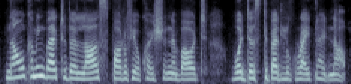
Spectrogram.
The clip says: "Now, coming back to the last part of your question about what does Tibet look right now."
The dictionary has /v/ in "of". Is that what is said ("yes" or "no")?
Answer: no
